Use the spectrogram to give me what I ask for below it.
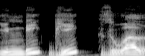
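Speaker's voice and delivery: ইন্ডিভিজুয়াল drawn out very slowly with a j sound; correct pronunciation. Shown as a demonstration. Teacher modelling for students, very slow clear pronunciation. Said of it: "এর উচ্চারণটা কি দাঁড়াবে".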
